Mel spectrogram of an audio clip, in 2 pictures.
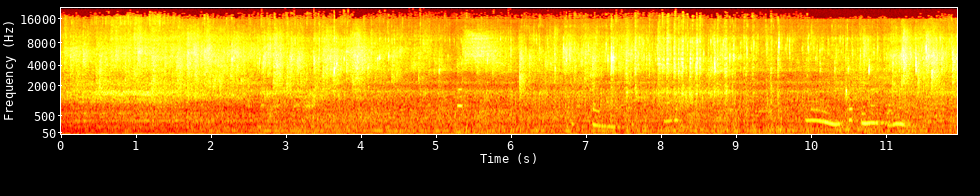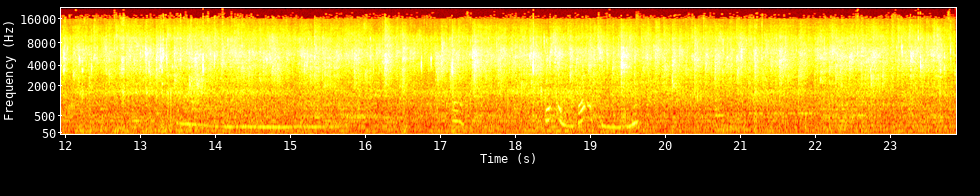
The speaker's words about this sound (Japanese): はーい、流しますからね。目は閉じていてください。かけるよ。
